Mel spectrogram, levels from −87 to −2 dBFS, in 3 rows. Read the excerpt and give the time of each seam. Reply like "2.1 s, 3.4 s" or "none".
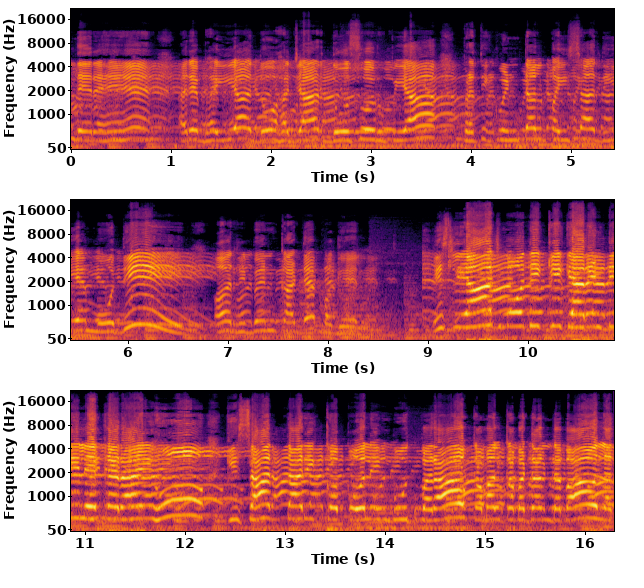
8.9 s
